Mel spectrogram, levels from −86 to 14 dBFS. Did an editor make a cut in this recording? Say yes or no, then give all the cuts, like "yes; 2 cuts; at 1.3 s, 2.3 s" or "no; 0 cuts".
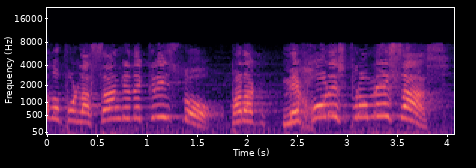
yes; 1 cut; at 1.8 s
